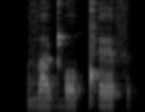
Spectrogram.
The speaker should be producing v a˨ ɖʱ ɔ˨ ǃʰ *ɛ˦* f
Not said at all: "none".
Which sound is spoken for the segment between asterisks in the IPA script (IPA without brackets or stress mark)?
ɛ˦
